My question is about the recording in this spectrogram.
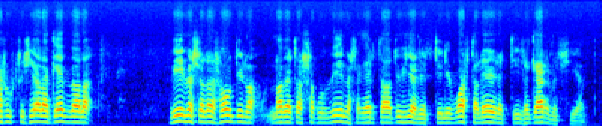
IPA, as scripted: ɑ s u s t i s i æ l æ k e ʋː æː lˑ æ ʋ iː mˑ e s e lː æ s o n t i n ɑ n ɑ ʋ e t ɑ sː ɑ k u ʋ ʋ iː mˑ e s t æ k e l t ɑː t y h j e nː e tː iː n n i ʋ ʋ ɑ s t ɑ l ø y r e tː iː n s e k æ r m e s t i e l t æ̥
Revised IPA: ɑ s u s t i s i æ l æ k e ʋː æː lˑ æ ʋ iː mˑ e s e lː æ s o n t i n ɑ n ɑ ʋ e t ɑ sː ɑ k u ʋ ʋ iː mˑ e s t æ k e r t ɑː t y h j e nː e tː iː n n i ʋ ʋ ɑ s t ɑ l ø y r e tː iː n s e k æ r m e s s i æ l t æ̥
